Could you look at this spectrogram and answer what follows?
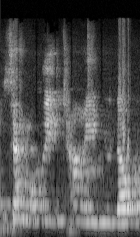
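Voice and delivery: high-pitched acted comeback; incredulous retort. Acted quote of the argument.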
